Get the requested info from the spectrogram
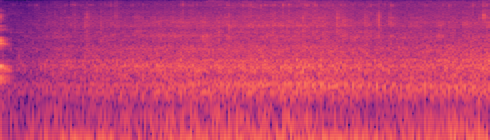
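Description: Volvo semi truck's diesel engine running steadily as the truck rolls slowly, heard from inside the cab.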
